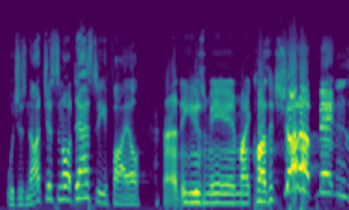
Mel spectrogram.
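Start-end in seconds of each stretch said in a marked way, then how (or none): 2.2-3.7 mock amateur recording. Mocking amateur voice actor recording. 3.7-4.7 high, loud mock yell at a cat. Amateur voice actor in a closet yelling at the cat, loud and high.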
